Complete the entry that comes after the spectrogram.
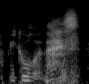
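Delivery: usual speaking voice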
